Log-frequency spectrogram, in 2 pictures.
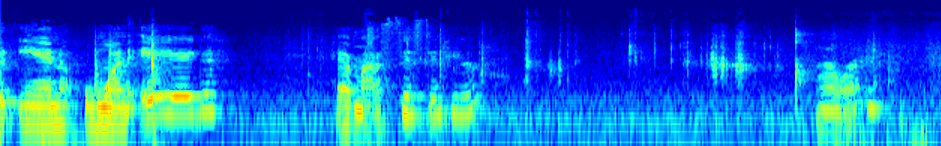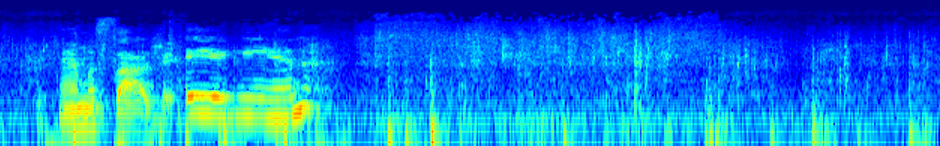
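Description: Hands squish and knead raw ground meat in a metal bowl.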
